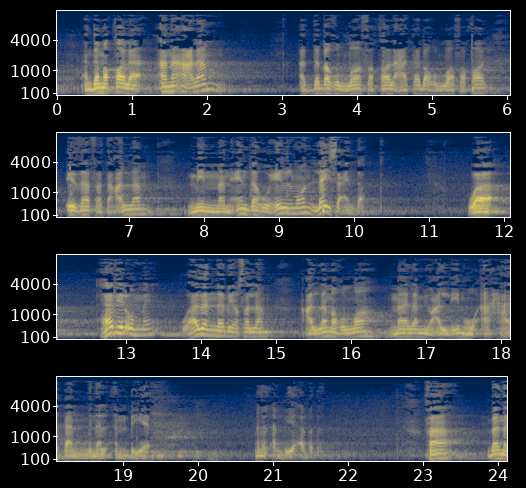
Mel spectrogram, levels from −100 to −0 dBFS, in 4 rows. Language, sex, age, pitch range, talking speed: Arabic, male, 50-69, 105-140 Hz, 90 wpm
